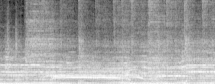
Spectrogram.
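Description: Live rock band playing: drums with regular cymbal strokes, guitars and bass, and a long held lead line that bends up and down in pitch through the middle.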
